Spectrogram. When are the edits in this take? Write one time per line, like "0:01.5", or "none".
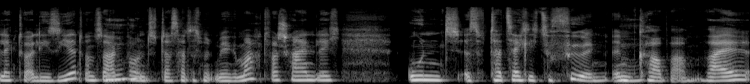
0:01.3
